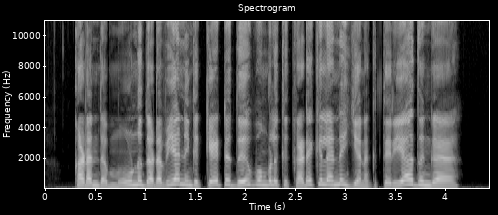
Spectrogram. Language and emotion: Tamil, surprised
